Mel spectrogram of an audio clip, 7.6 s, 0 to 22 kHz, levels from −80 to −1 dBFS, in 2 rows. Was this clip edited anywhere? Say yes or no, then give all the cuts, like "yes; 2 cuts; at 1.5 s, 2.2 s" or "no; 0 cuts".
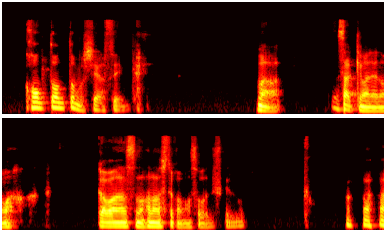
no; 0 cuts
